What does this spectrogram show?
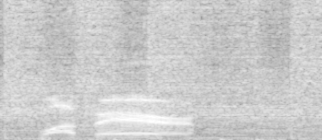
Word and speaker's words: Boisvert: Yeah, pronounced just the way it looks. Boisvert, really good stuff.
